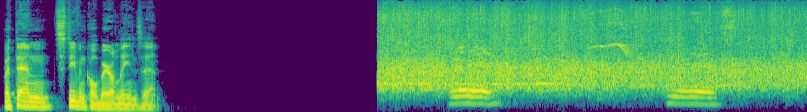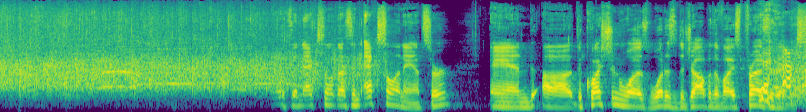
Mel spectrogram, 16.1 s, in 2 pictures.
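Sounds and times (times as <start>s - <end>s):
speech: 0.0s - 1.7s, 4.5s - 5.1s, 11.0s - 16.1s
studio audience applause: 3.8s - 12.1s
laughter: 15.6s - 16.1s.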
